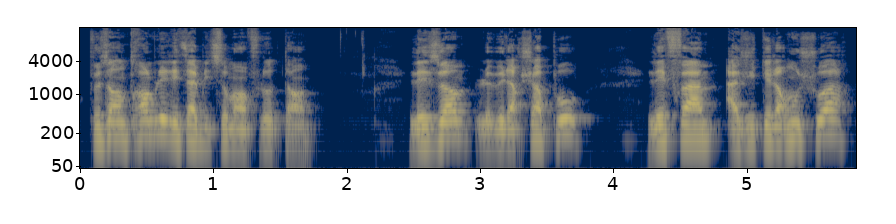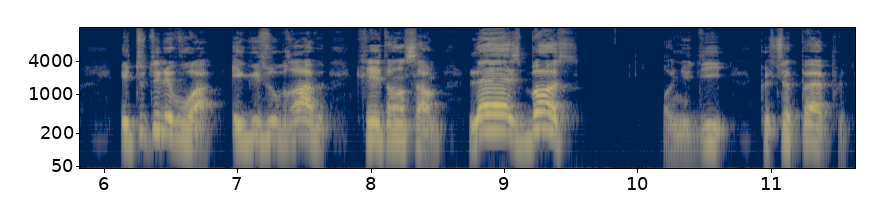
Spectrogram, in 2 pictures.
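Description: Measured male storyteller. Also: medium pitch. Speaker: narrator. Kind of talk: scripted literary narration.

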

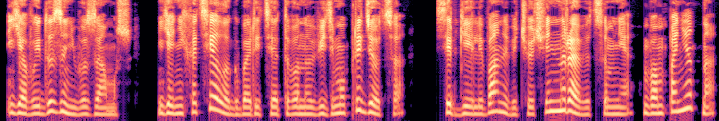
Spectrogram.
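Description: Young noblewoman, proud and indignant, read by a woman; mellow, dry close sound. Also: on the low side, brisk, hardly any pauses, no room sound, natural voice. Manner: pleading, then sharply indignant. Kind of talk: audiobook character reading.

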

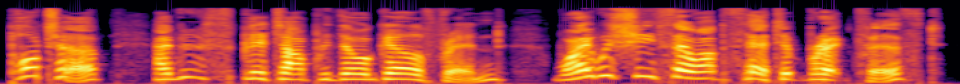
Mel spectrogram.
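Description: A man doing a sneering high schoolgirl. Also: huge pitch swings, normal speed, fairly bright tone, breathy edge, no echo, muffled recording, heavily acted. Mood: taunting. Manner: taunting, called out. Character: sneering spiteful teenage girl.

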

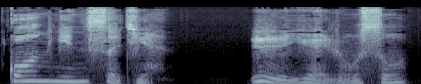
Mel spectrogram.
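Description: An older woman tells a family memory on the radio, slow and unhurried, her pitch rising and falling very freely. Her voice is a little husky and sits close and dry. She acts out each scene as she goes. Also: dry recording. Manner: expressive, acts out the story. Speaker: narrator. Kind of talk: memoir storytelling on radio.

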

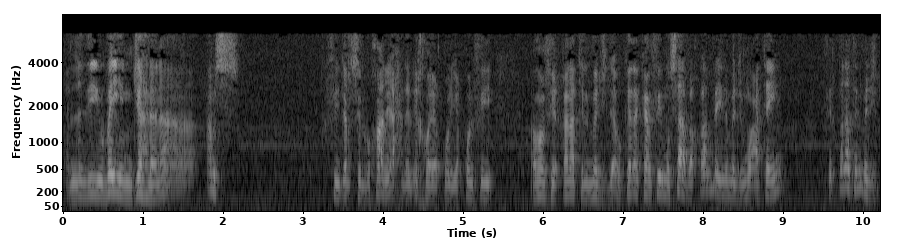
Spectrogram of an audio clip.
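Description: A gravelly-voiced man, acting as a sheikh teaching a hadith book, reads narrations aloud in a raised voice, then explains them to his students in a lower, conversational tone. He digresses and puts questions to the class. The classroom lesson is a dull lo-fi lecture recording with a slight hiss or hum.

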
